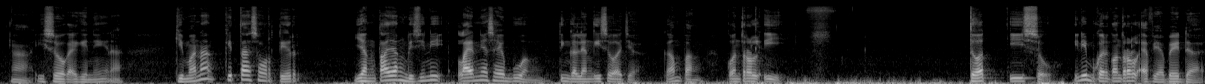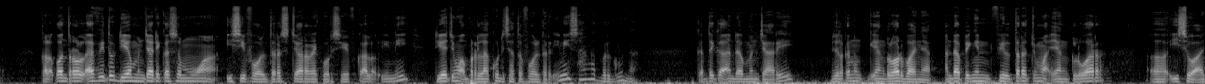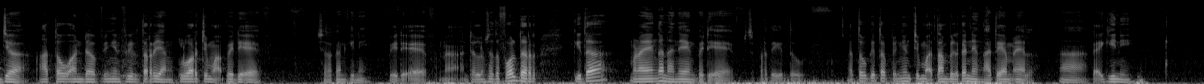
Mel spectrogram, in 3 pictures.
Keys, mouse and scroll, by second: 1.4-2.6 drag, 7.6 ctrl+i, 9.6-11.1 typing, 26.4 click, 27.2 ctrl+BackSpace, 27.7 ctrl+p, 28.0 ctrl+d, 28.3 ctrl+f, 30.1-31.0 scroll down 2, 31.0-32.0 scroll up 2, 32.8 click, 33.6 ctrl+BackSpace, 33.9 ctrl+h, 34.2 ctrl+m, 34.3 ctrl+l, 35.1-36.1 scroll down 2.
